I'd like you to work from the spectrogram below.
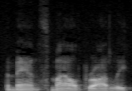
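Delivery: plain reading voice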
